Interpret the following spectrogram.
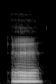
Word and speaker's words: тӧл: Напоминаю, что о с двумя точками читается как звук средней между э и ы. Эл.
